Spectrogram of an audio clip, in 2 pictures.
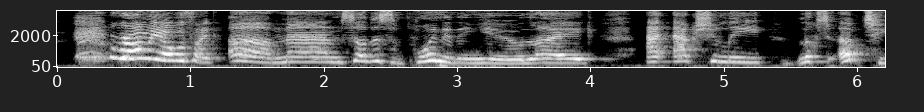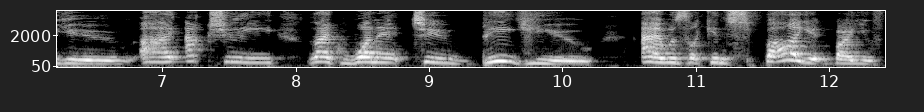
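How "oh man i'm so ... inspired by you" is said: put-on erratic, muddled, mixed, weird British-tinged accent. Quoting what Romeo said, imitating Romeo's odd accent. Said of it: "what the hell is this accent?".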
